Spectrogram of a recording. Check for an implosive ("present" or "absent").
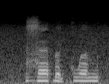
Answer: present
